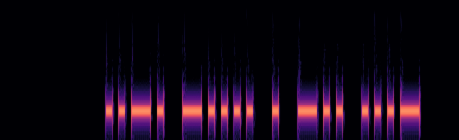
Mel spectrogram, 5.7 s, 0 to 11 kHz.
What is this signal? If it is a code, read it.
Morse code, heard as a keyed tone, about 15 wpm, 700 Hz. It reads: F6EDV
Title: DXCC-100 Call Signs - 5 Characters - Repeated 2x - 15wpm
